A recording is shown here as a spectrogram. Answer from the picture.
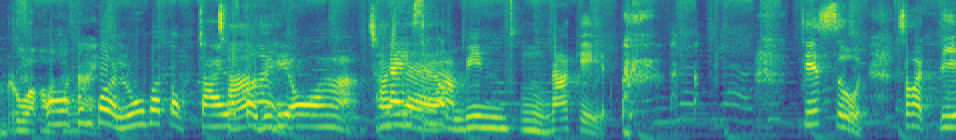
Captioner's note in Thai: เสียงหัวเราะ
